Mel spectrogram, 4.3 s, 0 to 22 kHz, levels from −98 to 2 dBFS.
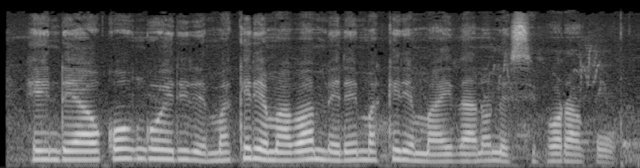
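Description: No technical faults can be heard anywhere in the speech.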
